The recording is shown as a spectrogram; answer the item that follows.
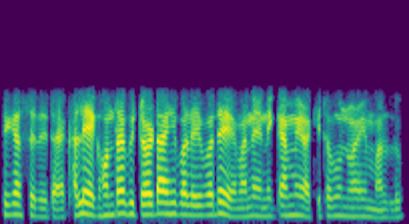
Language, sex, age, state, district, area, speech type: Assamese, male, 18-30, Assam, Golaghat, rural, conversation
